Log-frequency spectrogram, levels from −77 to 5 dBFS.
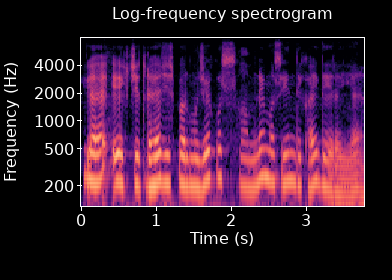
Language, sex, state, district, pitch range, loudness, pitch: Hindi, female, Uttar Pradesh, Saharanpur, 195-220 Hz, -17 LUFS, 210 Hz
